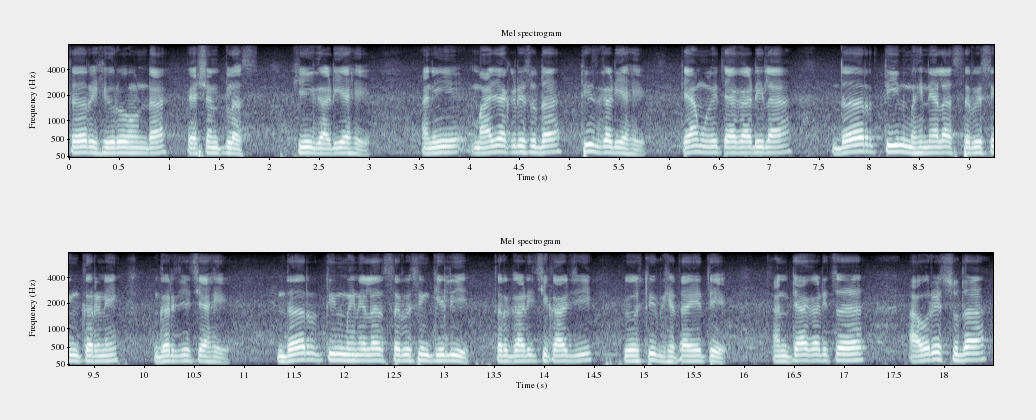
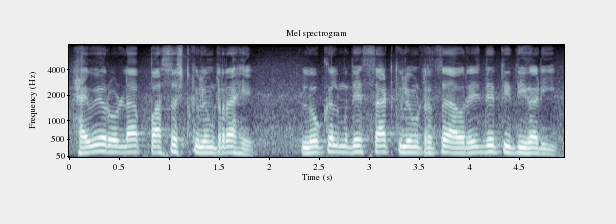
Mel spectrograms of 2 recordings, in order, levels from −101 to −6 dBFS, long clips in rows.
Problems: constant background noise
